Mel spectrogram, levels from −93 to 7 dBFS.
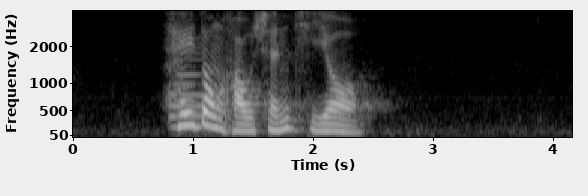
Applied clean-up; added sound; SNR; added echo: none; Wind instrument, woodwind instrument; 10 dB; none.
